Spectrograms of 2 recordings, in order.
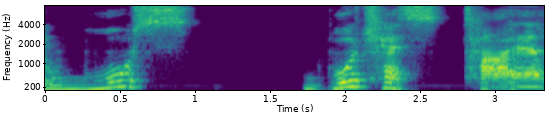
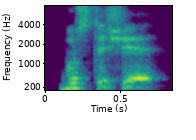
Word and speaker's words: Worcestershire: know why i'm sorry can you say wuss buchus tire sauce you mean worcester worcestershire worcestershire sauce worcestershire sauce it says it's worcestershire worcestershire sauce you had to make me think that yes worcestershire sauce because i can't for the life of me i say it like warshi so you're like donkey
